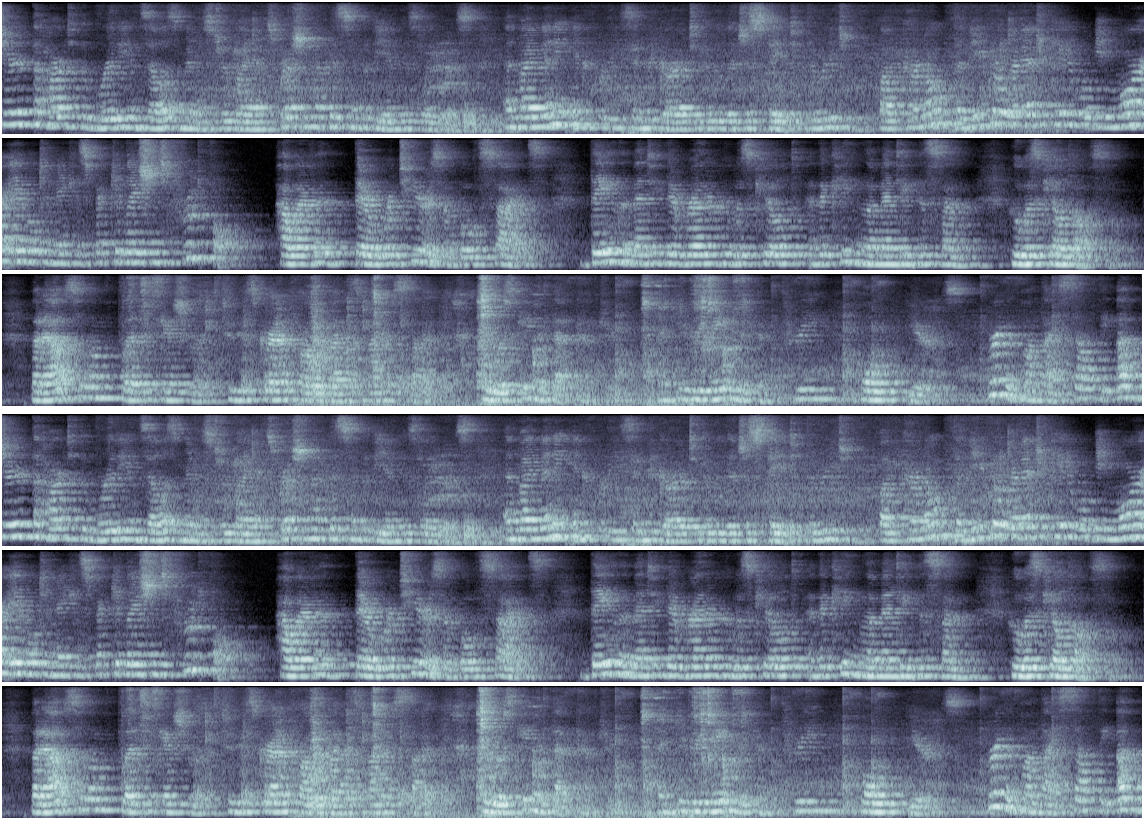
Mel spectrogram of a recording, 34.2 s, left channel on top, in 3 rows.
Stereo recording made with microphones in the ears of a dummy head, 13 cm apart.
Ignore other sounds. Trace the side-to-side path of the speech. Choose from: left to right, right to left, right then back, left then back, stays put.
left then back.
